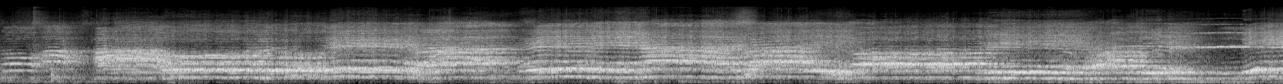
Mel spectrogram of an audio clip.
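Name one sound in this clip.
Children sing together in a room.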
